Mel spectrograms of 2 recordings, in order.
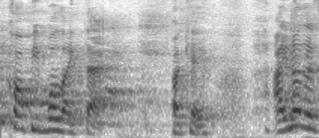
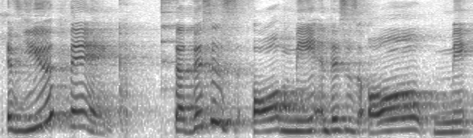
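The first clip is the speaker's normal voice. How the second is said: ordinary delivery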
